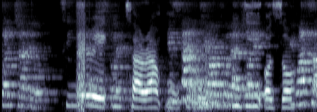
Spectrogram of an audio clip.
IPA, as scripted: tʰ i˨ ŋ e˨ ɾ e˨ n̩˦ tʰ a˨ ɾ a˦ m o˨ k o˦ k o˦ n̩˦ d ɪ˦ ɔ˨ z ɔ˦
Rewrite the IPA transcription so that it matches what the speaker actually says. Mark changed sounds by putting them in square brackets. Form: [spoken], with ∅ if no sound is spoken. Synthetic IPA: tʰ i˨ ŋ [e˦] ɾ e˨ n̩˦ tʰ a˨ ɾ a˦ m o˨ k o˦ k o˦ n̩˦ d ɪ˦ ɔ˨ z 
